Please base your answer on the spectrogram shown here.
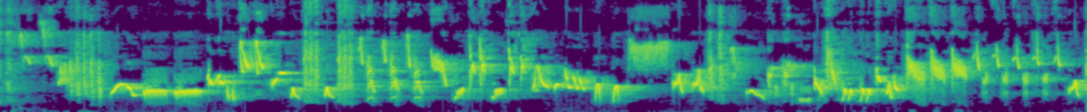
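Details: Unbroken Sikatan londo flycatcher song for tutoring other songbirds: a dense, rapid jumble of high chirps, slurred whistles and trills running through the whole stretch.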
